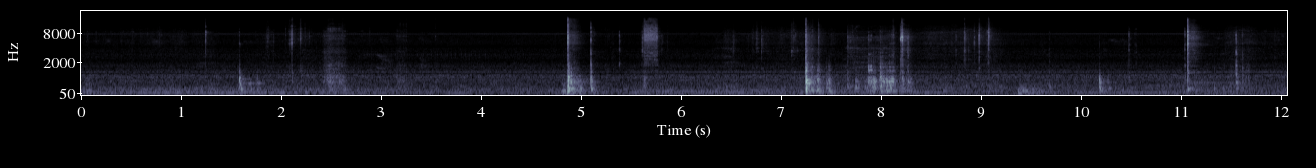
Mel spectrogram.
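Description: Small hand tools clinking and tapping against a steel alternator rotor on a workbench: scattered sharp metallic clicks and knocks, the loudest two about halfway through.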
